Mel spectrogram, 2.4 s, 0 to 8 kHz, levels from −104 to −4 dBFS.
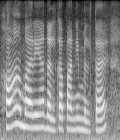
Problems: none marked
